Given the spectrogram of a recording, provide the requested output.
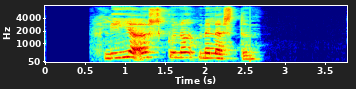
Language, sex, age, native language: Icelandic, female, 70-79, Icelandic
